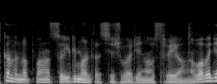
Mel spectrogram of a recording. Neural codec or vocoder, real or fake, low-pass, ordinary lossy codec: codec, 16 kHz, 2 kbps, FreqCodec, larger model; fake; 7.2 kHz; Opus, 64 kbps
